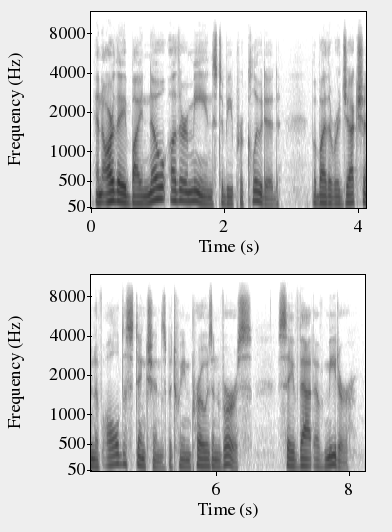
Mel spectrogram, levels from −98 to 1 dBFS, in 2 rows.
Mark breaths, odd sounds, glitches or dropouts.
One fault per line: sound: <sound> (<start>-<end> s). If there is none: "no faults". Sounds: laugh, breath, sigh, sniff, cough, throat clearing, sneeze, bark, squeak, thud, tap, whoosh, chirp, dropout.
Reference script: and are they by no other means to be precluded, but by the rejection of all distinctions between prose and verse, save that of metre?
no faults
